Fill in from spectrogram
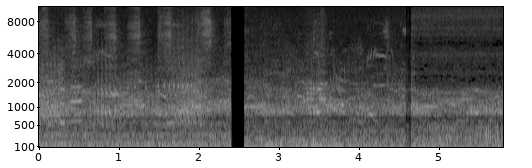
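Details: Wintering flock of thousands of migrating sandhill cranes at Hiwassee Wildlife Refuge, Birchwood, Tennessee, filmed on a GoPro Hero 9 and Canon Powershot; a dense, continuous chorus of overlapping rolling calls over steady rumbling background noise, with a brief dropout midway.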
